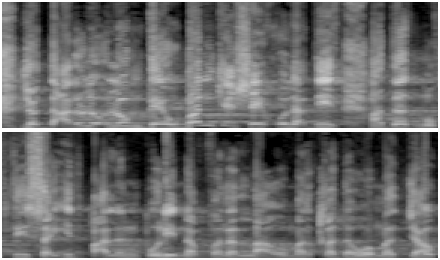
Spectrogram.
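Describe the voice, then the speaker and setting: A man's voice: sits high, a bit bright, long reverb tail. An older man preaching a sermon, telling stories and speaking straight to a seated audience. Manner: storytelling preacher, addresses crowd directly.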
